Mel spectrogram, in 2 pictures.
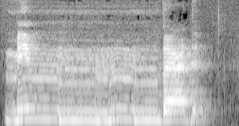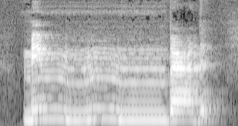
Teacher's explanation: We created a sound of meme with gunna, nasal sound. So we recite it as mim bad.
